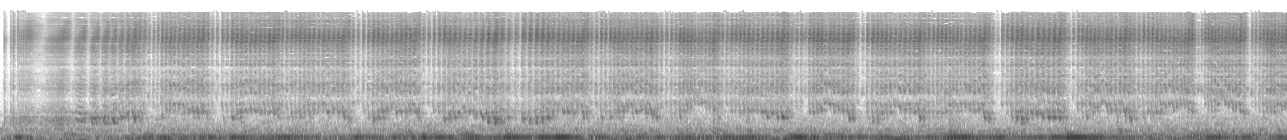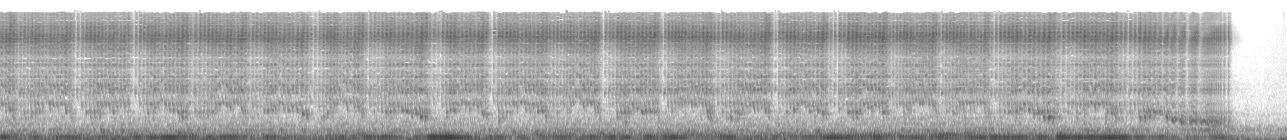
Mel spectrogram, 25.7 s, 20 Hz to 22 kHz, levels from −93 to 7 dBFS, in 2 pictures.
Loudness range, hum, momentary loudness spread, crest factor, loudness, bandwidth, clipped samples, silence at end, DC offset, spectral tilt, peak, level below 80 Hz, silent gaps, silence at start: 2 LU; none; 4 LU; 18 dB; -25 LUFS; 16.5 kHz; under 0.1%; 0 s; under 0.1%; -2 dB/octave; -10 dBFS; -32 dBFS; none; 0 s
